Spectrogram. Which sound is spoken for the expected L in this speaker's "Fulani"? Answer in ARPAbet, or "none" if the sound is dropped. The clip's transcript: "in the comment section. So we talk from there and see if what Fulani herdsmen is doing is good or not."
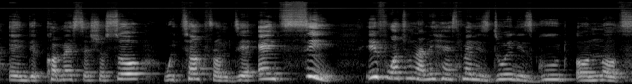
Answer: N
